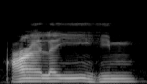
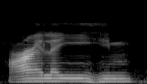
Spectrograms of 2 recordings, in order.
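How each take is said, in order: The two takes are said the same way.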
